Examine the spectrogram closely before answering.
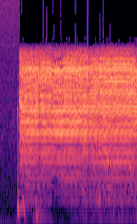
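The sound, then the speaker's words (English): A loud, harsh electronic buzzer from a clothes dryer going off starts abruptly and drones steadily without a break, with no one talking. “That's the dryer going off.”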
